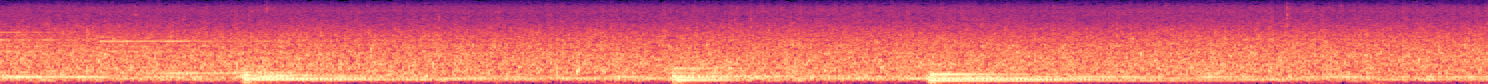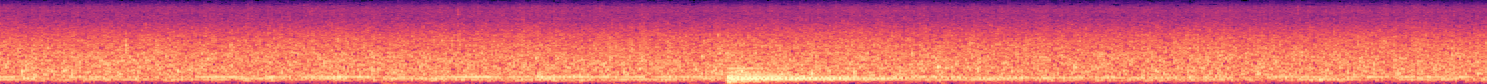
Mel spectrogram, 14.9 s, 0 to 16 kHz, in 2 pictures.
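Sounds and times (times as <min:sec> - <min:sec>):
soft low sustained notes of a calm melody: 0:00.0 - 0:14.8
steady dense rushing water: 0:00.0 - 0:14.8.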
